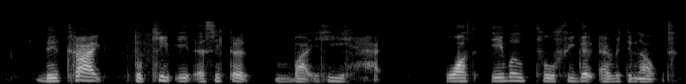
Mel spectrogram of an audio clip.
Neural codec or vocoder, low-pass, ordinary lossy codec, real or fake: codec, 16 kHz, 4 kbps, FunCodec, trained on LibriTTS, 50 frames a second; none; none; fake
